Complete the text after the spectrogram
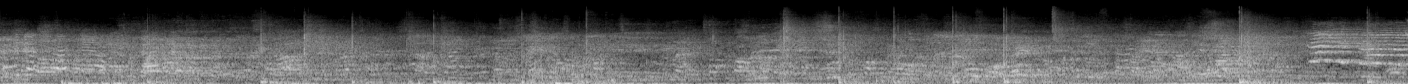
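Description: Young people chatter and call out across a large echoing gym.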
